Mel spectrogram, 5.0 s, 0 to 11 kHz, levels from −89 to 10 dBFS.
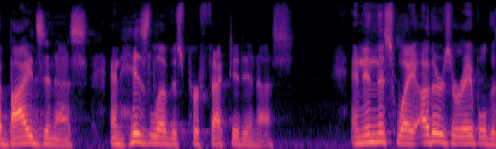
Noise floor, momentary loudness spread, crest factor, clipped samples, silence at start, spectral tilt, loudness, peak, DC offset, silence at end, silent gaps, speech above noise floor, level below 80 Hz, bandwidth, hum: -61 dBFS; 13 LU; 18 dB; under 0.1%; 0 s; -6 dB/octave; -26 LUFS; -8 dBFS; under 0.1%; 0 s; none; 35 dB; -66 dBFS; 10.5 kHz; none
